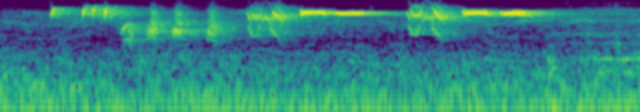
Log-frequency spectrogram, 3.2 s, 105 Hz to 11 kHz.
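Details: Mistle thrush (Turdus viscivorus) song at Pateira, Espinhel, on 16 March 2017: a brief run of high, thin whistled notes and squeaky flourishes with a couple of lower fluted notes between, over faint background hiss.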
